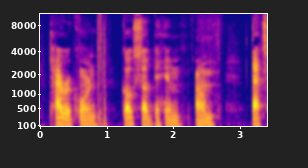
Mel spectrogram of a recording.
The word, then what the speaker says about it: Tyrocorn: Anyways, so there also another thing I wanted to say, Tyracorn, go sub to him. That's how, because like last time I mispronounced his name and everything, so and so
